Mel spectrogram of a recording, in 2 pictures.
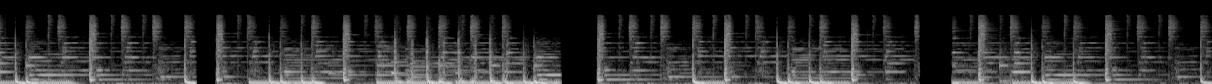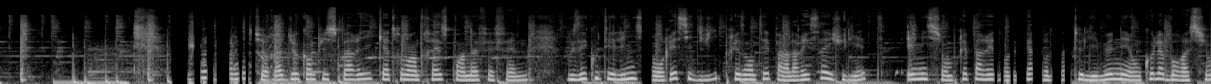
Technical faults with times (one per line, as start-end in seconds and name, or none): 1.95-2.18 digital broadcast dropout
5.59-5.99 digital broadcast dropout
9.18-9.54 digital broadcast dropout
13.82-14.69 digital broadcast dropout
18.52-18.66 digital broadcast dropout
22.04-22.85 digital broadcast dropout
